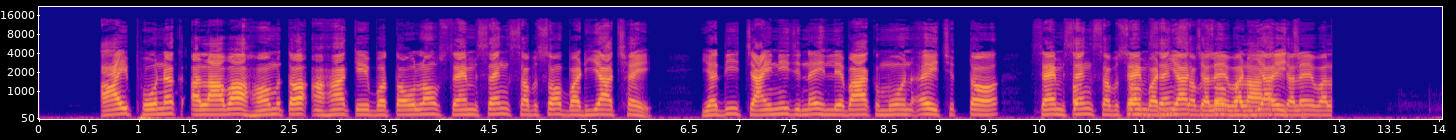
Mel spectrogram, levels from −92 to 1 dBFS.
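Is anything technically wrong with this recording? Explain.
Yes. A doubled audio track runs from 10.34 to 12.92 s: a second copy of the speech, at roughly equal level and about a second behind, switches in and out abruptly, with no decay or room colour. This likely comes from a slower second capture path or an edit holding two offset copies.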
